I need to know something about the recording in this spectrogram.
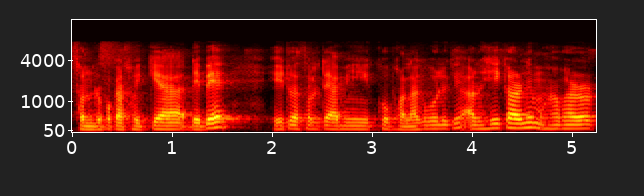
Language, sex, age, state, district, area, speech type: Assamese, male, 60+, Assam, Charaideo, rural, spontaneous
